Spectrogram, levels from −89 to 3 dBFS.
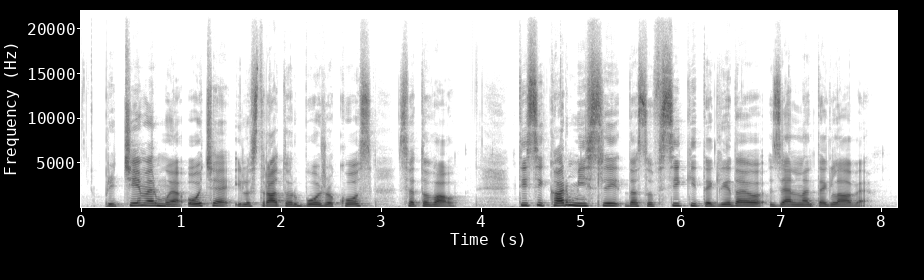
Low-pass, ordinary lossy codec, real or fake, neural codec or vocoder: none; none; real; none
